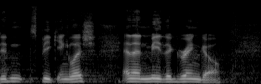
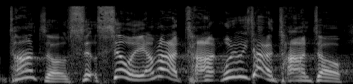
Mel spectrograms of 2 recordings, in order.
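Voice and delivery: retold, mock-offended louder protest; indignant disbelief; 5 semitones higher, 5 dB louder than usual. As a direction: act out being offended, half-joking.

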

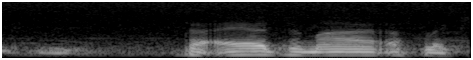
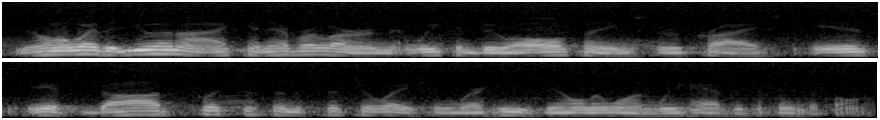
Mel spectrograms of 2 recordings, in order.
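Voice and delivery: ordinary talk, nothing marked

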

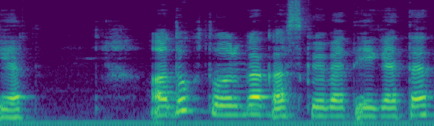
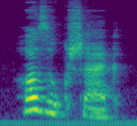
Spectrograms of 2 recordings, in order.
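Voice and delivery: sharp, louder and higher cry of denial; snapping outburst; 4 semitones higher, 6 dB louder than usual. A narrator's reading. Slave girl flares up at the lie, sharp angry cry. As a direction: flare up at the slander. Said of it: "csattant fel Víbia".

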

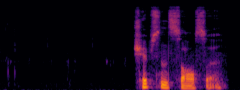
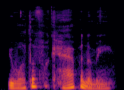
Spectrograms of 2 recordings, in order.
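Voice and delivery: usual speaking voice

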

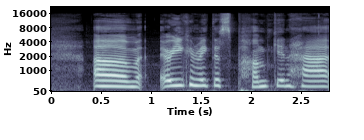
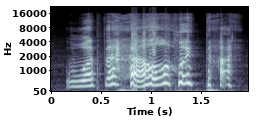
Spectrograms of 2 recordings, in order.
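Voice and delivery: louder, laughing disbelief; incredulous laugh; 4 semitones higher, 8 dB louder, slower than usual. Real, not acted. To viewers at an axolotl snake costume, laughing disbelief. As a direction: blurt it out, laughing in shock.

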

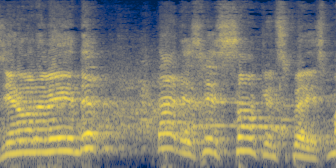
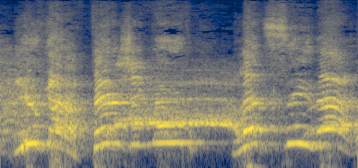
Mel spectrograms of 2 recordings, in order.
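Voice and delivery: high, loud excited demand; eager hyped-up shout; 8 semitones higher, 5 dB louder than usual. Acted. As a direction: shout it like a thrilled spectator. Acting his eager reaction to offer.

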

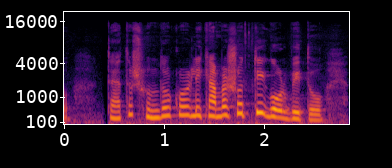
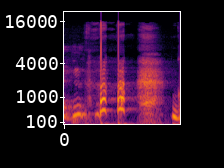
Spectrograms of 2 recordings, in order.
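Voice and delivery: real laugh; 6 semitones higher than usual. Real, not acted. Host laughs at dialect joke.

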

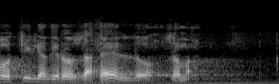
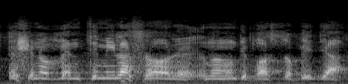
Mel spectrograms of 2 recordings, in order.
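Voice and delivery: an imitated woman stuck without enough money, pitched up; woman pleading, no money; 11 semitones higher than usual. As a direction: play a flustered woman short of money, stammering high. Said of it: "Apre un borsellino".

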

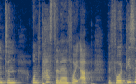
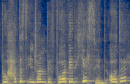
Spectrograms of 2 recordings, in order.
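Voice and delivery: higher, loud, pressing for an admission; annoyed accusation; 8 semitones higher, 8 dB louder than usual. A narrator's reading. Hermine to Malfoy about the hidden letter, annoyed. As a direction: accuse him, pushing up into the question. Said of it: "sagte sie ärgerlich".

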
